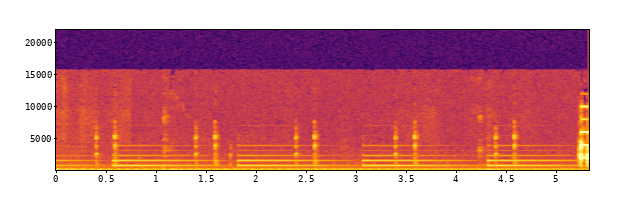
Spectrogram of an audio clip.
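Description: Chrysler 300's engine idling just after starting, over a dashboard warning chime that repeats in roughly one-second tones and a steady ticking of about three a second as the lights flash. Two short, sharp beeps come at the very end.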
